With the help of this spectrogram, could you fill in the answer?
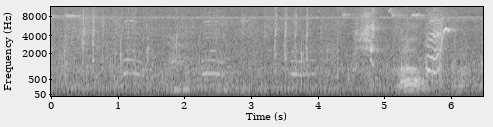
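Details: Baby monkey named Lucie, crying: faint wavering whimpers early on, then a loud burst of harmonic, rising-and-falling wails near the end, with rustling and outdoor background noise.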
